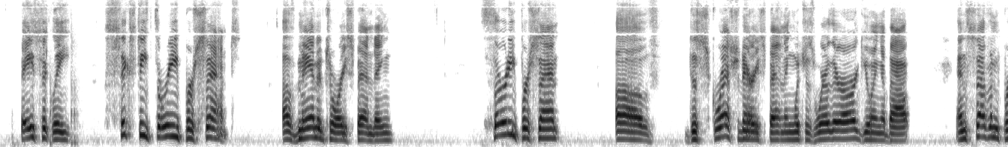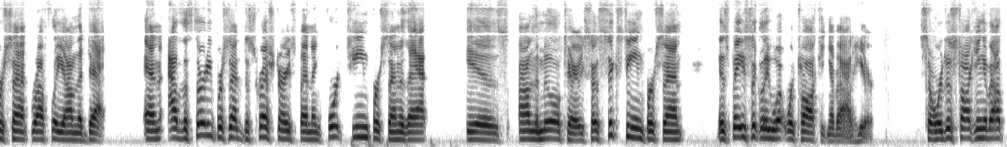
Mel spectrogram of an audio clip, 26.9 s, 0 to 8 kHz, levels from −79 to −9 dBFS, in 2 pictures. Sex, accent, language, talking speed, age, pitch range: male, American, English, 110 wpm, 50-69, 140-185 Hz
